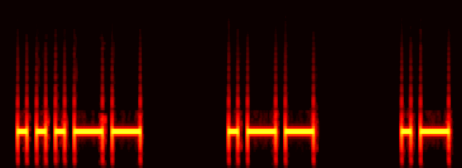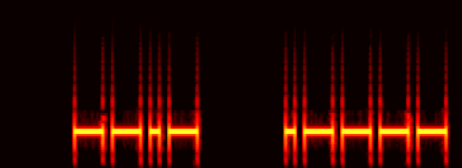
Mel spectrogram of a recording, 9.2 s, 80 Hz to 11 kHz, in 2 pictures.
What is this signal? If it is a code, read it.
Morse code, heard as a keyed tone, about 13 wpm, spaced as for 7 wpm, 800 Hz. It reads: 3WAQ1
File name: LEZIONI / 8 YJ45 / 8 YJ4 ws 12wpm 3249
